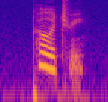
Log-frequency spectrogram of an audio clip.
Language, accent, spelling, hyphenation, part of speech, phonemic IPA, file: English, General American, poetry, po‧et‧ry, noun, /ˈpoʊ.ə.tɹi/, En-us-poetry.ogg
- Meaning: 1. Literature composed in verse or language exhibiting conscious attention to patterns and rhythm 2. A poet's literary production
